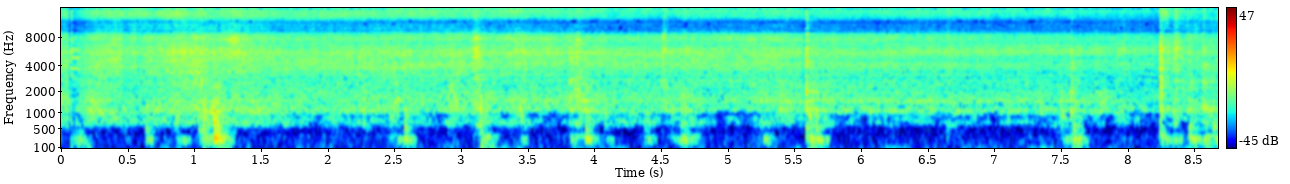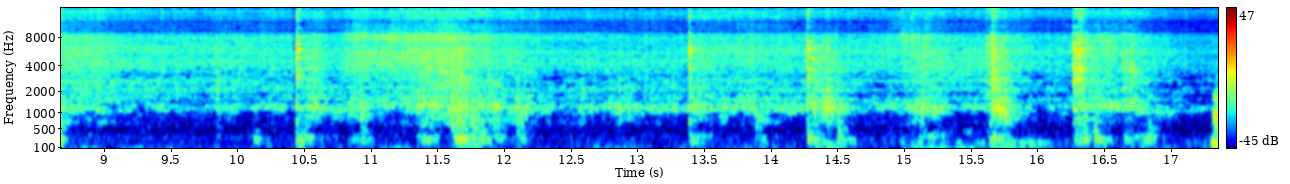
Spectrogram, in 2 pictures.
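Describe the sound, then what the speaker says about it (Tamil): Cooked broad beans are stirred into a Chettinad-style masala in a pan. A spoon scrapes and turns them in steady, close strokes over a continuous soft sizzle, with no talking. "இதையும் சேர்த்து நல்லா மசாலாவோட கிளறி விட்டுக்கலாம்."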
